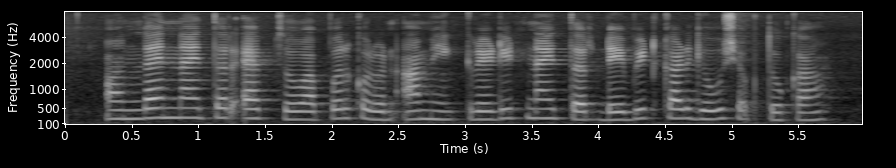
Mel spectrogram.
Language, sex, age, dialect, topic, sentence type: Marathi, female, 56-60, Southern Konkan, banking, question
